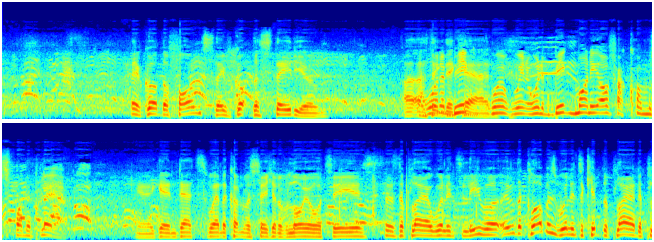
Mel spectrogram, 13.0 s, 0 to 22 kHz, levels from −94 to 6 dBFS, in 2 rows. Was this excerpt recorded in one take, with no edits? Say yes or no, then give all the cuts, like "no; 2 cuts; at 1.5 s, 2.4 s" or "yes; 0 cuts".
yes; 0 cuts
